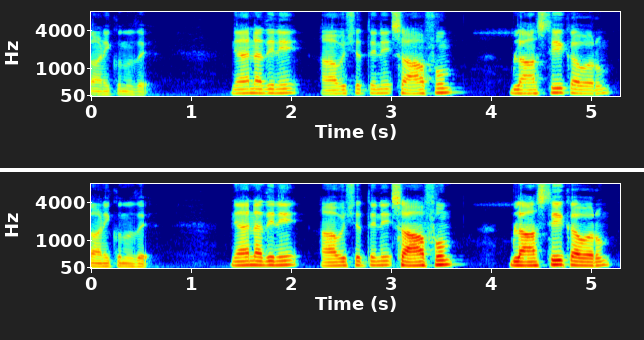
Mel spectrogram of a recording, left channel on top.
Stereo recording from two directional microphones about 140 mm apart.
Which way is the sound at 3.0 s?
55° right (ahead or behind).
